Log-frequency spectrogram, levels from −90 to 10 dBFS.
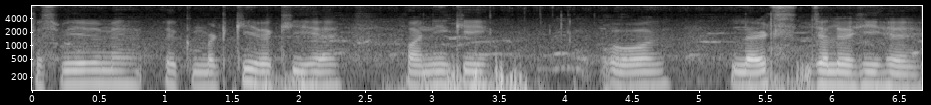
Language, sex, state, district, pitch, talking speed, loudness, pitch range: Hindi, male, Rajasthan, Bikaner, 130 Hz, 115 wpm, -18 LUFS, 125-135 Hz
